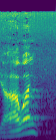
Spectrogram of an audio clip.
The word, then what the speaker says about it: Yahweh: And at the top of the slide there you can see the Hebrew characters, and they are transliterated into the Roman characters YHWH, generally regarded as being pronounced as Yahweh.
